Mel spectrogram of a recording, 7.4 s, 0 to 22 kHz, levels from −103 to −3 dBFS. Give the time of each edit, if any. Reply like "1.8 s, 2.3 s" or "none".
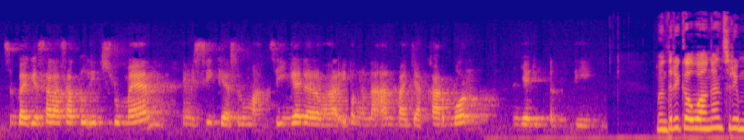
1.8 s, 2.7 s, 3.5 s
